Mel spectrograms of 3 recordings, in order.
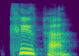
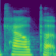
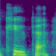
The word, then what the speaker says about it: Cowper: called Cooper, but actually it's spelt Cowper. So lots of people call him Cowper, but actually he's a Cooper.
